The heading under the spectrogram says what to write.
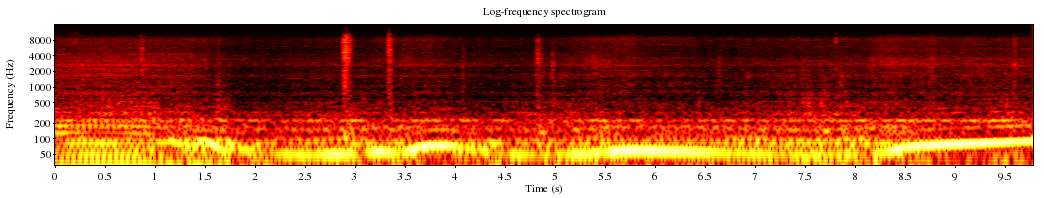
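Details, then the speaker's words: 1966 Chevy El Camino with LS V8 swap, cold first start: idle rumbles then climbs and hangs high for seconds; the idle air control valve is blamed, which made it take off and shift into second; needs replacing. "See that idling up like that? That's the idle air control valve. It like hangs. It's kind of dangerous."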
